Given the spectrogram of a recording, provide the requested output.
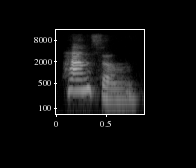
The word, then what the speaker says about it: handsome: guys handsome I think. لا لا guys حرف الدي ما بنطقهوش. handsome yes athletic adult idiot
